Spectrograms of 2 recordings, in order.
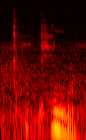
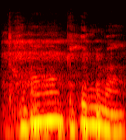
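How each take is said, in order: First: Tranquillement breathed much softer and lower; soft murmur. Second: Slow soothing. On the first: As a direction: let tranquillement fade to a hush. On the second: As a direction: draw out tranquillement slowly, at normal volume. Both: Shown as a demonstration.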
